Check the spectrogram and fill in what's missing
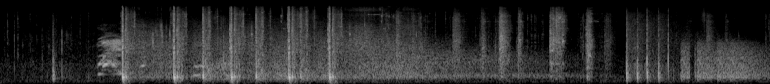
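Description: Bursts of automatic gunfire in the video game Escape From Tarkov, rapid close volleys and single sharp shots scattered across the stretch, with a player's voice talking over parts of it.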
